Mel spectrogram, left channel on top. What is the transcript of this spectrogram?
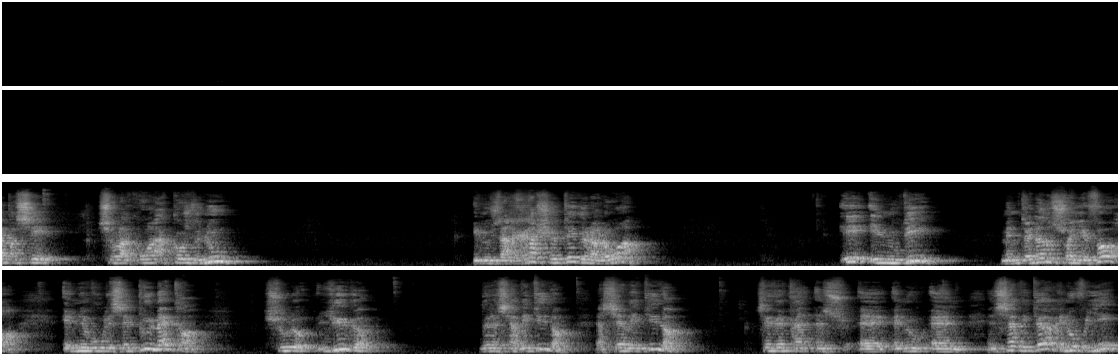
passées sur la croix à cause de nous. Il nous a rachetés de la loi. Et il nous dit, maintenant soyez forts et ne vous laissez plus mettre sous le yugo de la servitude. La servitude, c'est d'être un serviteur, un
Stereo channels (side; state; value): left; silent; 63 dB below the other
